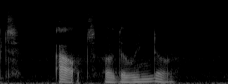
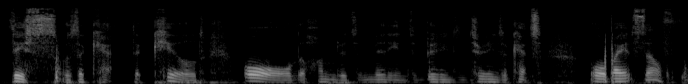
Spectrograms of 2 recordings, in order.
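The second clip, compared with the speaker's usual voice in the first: ordinary delivery, nothing marked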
